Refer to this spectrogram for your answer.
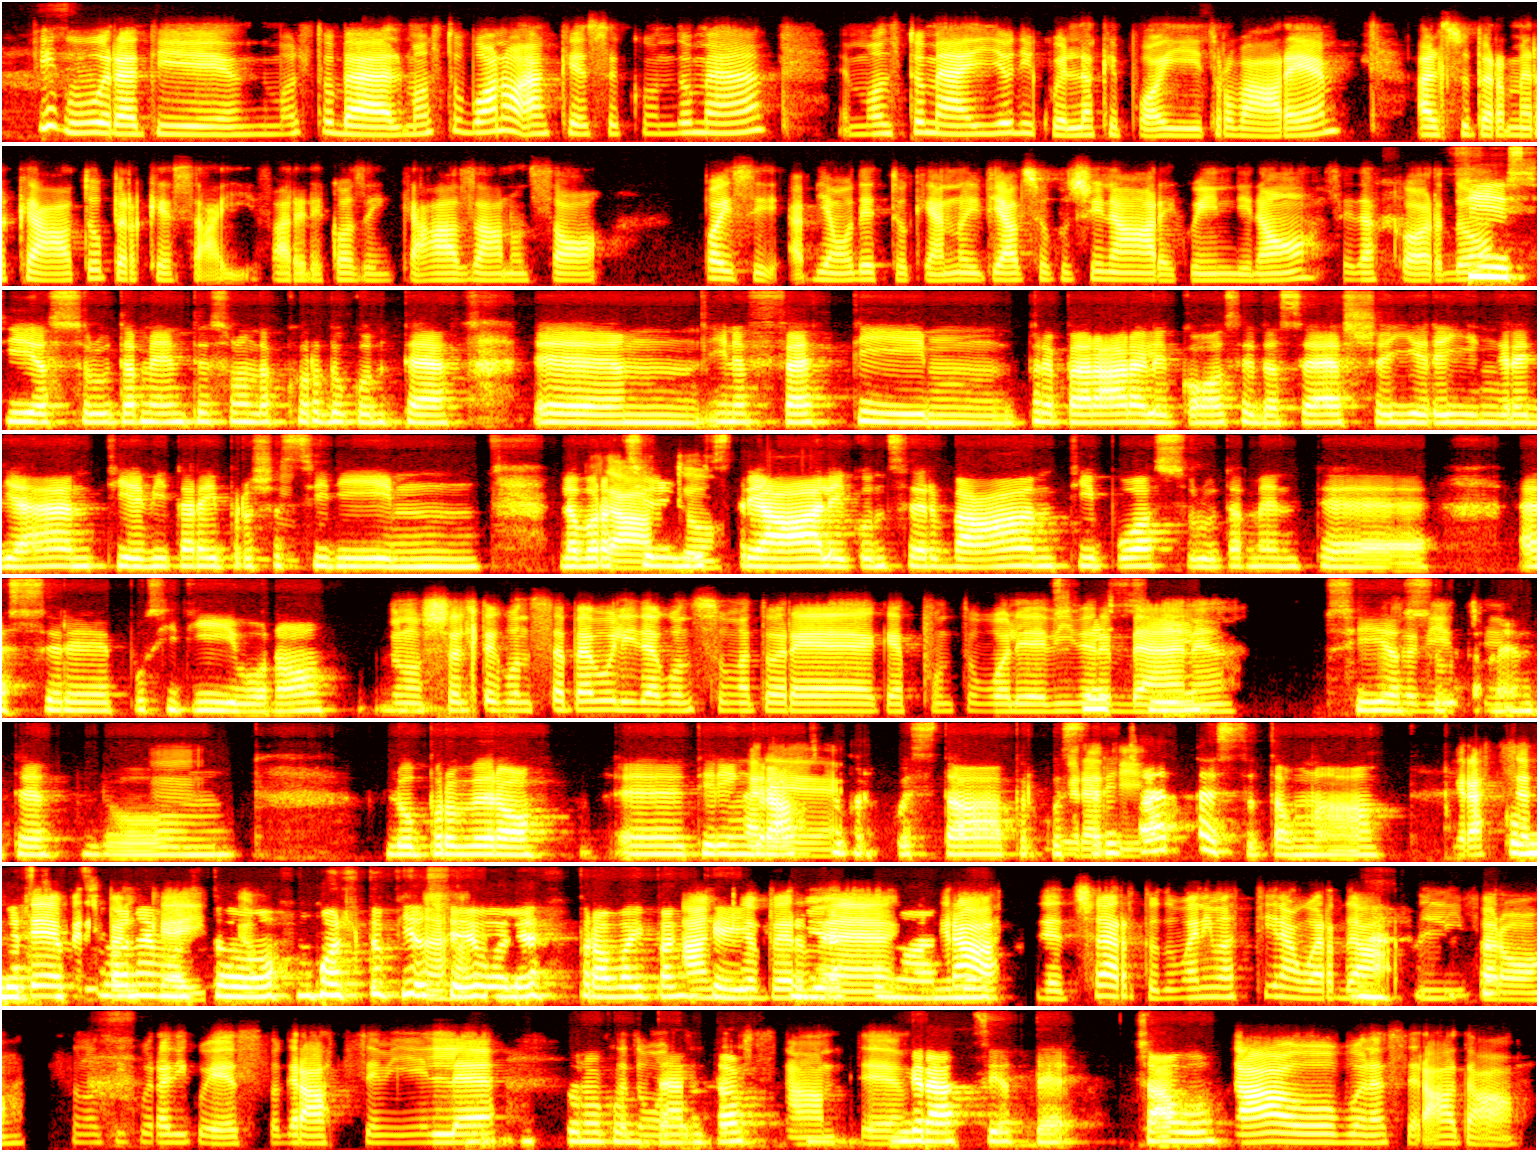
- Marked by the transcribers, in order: "Esatto" said as "Zato"; drawn out: "assolutamente"; other background noise; drawn out: "Lo"; drawn out: "Fare"; "figurati" said as "iurati"; laughing while speaking: "molto piacevole"; chuckle; chuckle
- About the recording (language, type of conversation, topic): Italian, unstructured, Hai mai partecipato a un corso di cucina e com’è stata la tua esperienza?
